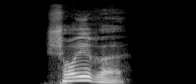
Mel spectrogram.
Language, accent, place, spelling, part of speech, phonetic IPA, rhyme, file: German, Germany, Berlin, scheure, verb, [ˈʃɔɪ̯ʁə], -ɔɪ̯ʁə, De-scheure.ogg
- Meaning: inflection of scheuern: 1. first-person singular present 2. first/third-person singular subjunctive I 3. singular imperative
